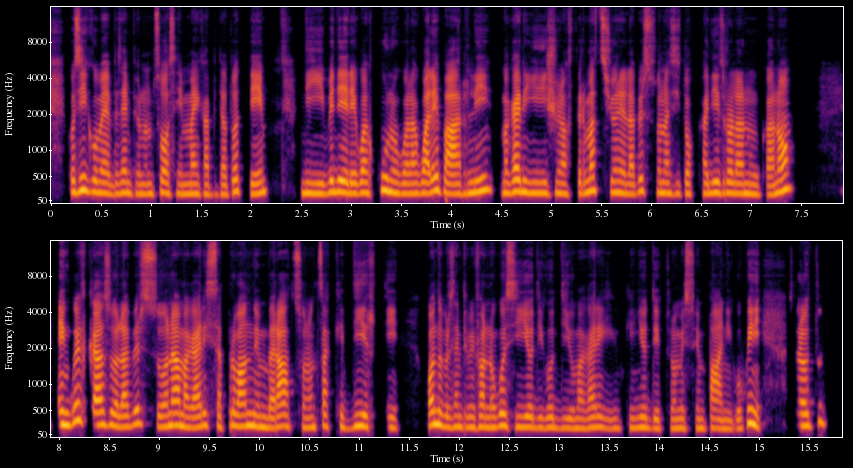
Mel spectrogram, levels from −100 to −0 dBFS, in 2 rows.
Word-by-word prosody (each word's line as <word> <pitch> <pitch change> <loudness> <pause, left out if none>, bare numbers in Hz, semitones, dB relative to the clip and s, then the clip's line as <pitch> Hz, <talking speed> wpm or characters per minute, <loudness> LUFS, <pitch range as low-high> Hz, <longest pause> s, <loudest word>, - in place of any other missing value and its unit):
Così 215 +4 +3
come 210 -4 +1
per 180 - -6
esempio 185 -1 -3
non 180 +1 -4
so 200 +2 -1
se 185 -1 -6
è - - -4
mai 180 0 -1
capitato 175 +2 -6
a - - 0
te 205 -1 -2 0.3
di 190 -2 -1
vedere 210 -2 +4
qualcuno 205 +2 +2
con 185 - -1
la 185 - 0
quale 200 +5 +4
parli 195 +4 +3
magari 215 +2 +4
gli 195 -1 -1
dici 195 0 -3
un'affermazione, 205 +3 -1
la 180 -1 -1
persona 200 -3 -3
si 185 -1 -7
tocca 190 +1 -6
dietro 200 0 0
la 185 -1 +1
nuca 170 -2 -3
no. 255 +7 +3 0.5
E 240 - +2
in 240 - +7
quel 310 +3 +2
caso 235 -1 +4
la 200 0 +2
persona 230 -3 +2
magari 195 0 +2
sta 205 -2 -3
provando 220 +1 +2
imbarazzo, 200 +1 +1
non 185 +1 -3
sa 215 - -3
che 200 - -7
dirti. 190 -1 -3 0.3
Quando 240 +2 +6
per 195 - -3
esempio 200 -1 -4
mi - - -3
fanno 190 -1 -1
così 215 -3 0
io 195 0 0
dico:" 185 0 -4
Oddio 180 -1 -6
magari 175 0 -4
c 165 - -25
che 180 - -8
gli 185 - -3
ho - - -2
detto, 170 -1 -7
l'ho 170 - -4
messo 175 0 -7
in 170 - -5
panico." 165 -2 -4
Quindi 240 +1 +4 0.2
sono 220 -1 0
tut 255 +5 -8
195 Hz, 255 wpm, -23 LUFS, 185-215 Hz, 0.5 s, in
